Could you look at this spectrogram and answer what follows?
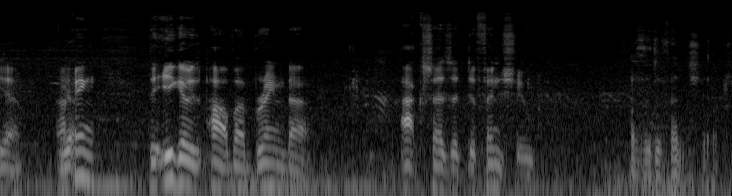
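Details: Adult who stutters, participating in a stuttering support group discussion; stuttering.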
